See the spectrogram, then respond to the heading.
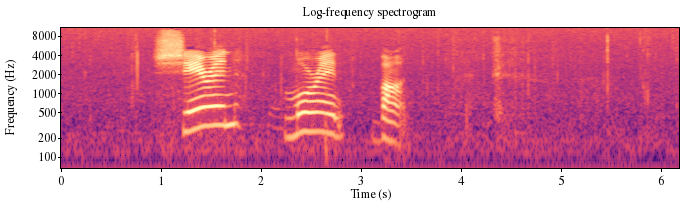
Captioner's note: chuckles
